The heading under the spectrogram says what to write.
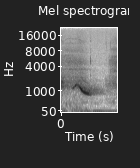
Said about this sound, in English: Someone just whistle at me?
